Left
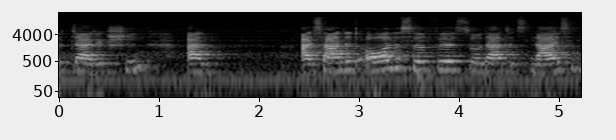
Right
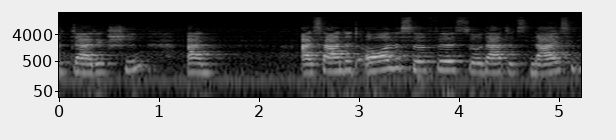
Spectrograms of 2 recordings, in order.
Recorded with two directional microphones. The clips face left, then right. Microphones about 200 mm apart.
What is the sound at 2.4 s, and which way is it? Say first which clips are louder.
A woman's voice: right 2 dB; 45° right (ahead or behind).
